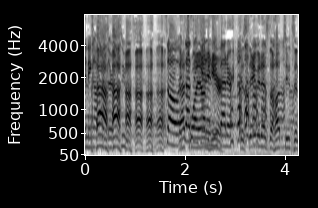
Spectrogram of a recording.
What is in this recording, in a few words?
CLIPPING CORRECTION Podcast; YaJagoff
